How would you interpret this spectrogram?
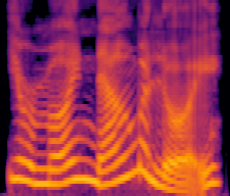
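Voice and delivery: mock her voice back at her; mimicking her voice. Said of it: "he mimicked my voice".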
